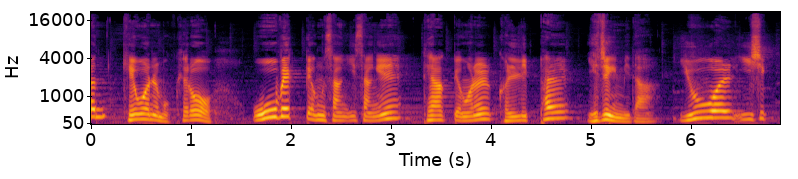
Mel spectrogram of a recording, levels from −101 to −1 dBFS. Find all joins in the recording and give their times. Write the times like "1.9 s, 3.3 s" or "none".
5.8 s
